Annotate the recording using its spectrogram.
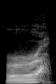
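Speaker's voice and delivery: "R" as a loud phonics sound, not the letter name; isolated R sound. Shown as a demonstration. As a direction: voice "R" as a drawn-out rolling-in "rrruh". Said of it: "we've got the first sound there".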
